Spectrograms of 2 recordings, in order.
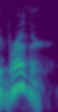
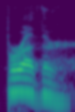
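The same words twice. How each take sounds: First: "brother" very low and soft, almost breathed; softer, low "brother"; near-whispered brother. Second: "Brother." said low and soft, falling; a hushed, respectful "Brother."; reverent hush. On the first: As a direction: let "brother" fall away, hushed. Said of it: "You say". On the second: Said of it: "you say". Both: Shown as a demonstration.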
